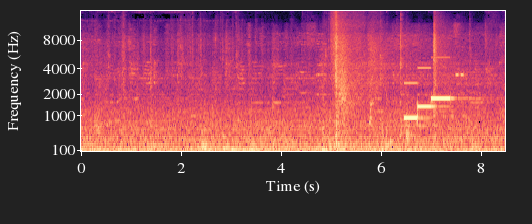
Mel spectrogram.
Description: Telephone call progress tone (North American plan), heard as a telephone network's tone, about 910, 1370, 1800 Hz, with room echo and the noise inside a bus. Special information tone.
